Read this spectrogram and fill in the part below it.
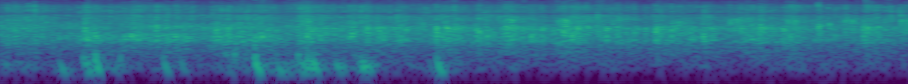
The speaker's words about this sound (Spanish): Demos un aplauso por esos dones que Dios da.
